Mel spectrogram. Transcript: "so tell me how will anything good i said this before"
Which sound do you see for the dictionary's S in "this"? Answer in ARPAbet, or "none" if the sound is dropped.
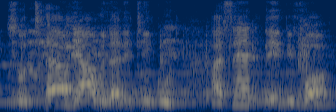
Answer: none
